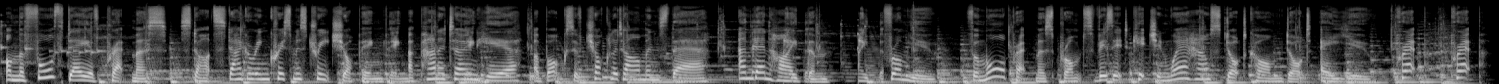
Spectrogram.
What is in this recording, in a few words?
Radio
